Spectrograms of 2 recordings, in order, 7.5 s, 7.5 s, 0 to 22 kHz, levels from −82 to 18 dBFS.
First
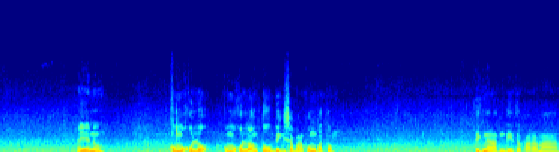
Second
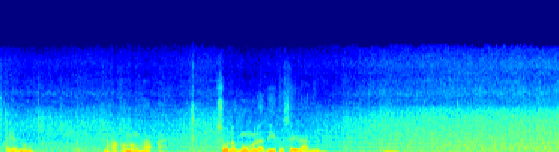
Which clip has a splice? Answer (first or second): first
